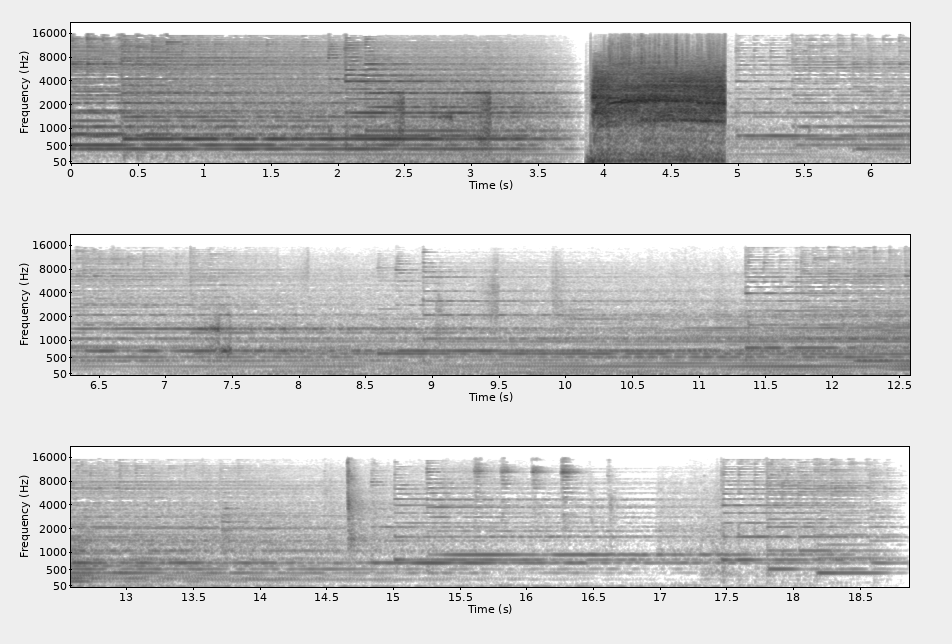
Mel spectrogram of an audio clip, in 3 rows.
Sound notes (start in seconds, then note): 0.2 ominous music; 3.8 screams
